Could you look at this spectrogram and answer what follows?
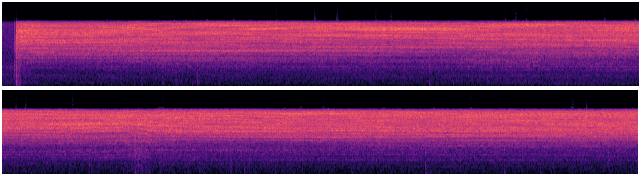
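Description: Compressed air hissing from an air assist unit through a hose into a container's plastic liner bag. The hiss is steady and high, and it starts suddenly. The air is inflating the liner to push the product forward towards the outlet.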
